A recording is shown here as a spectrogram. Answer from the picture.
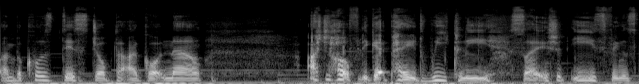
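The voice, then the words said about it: Congested voice from a cold. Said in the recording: “my voice just sounds bad, sorry about this, because I've got a head cold”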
